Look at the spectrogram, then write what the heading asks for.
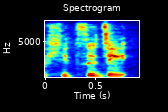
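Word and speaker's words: ひつじ: that we will talk about so you or hitsuji let's write it we'll start with me and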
